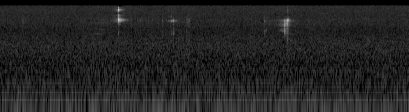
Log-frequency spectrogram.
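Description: Near-silent room tone with two faint, sharp clicks from working a computer, the louder about a second in and another near three seconds in.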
